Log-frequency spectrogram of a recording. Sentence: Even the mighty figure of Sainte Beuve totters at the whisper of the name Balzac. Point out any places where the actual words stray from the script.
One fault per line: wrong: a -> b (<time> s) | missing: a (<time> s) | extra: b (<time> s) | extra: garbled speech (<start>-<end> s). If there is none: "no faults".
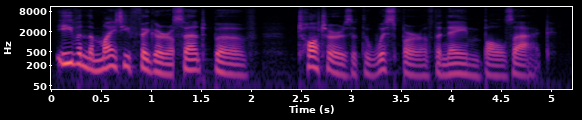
missing: of (1.2 s)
